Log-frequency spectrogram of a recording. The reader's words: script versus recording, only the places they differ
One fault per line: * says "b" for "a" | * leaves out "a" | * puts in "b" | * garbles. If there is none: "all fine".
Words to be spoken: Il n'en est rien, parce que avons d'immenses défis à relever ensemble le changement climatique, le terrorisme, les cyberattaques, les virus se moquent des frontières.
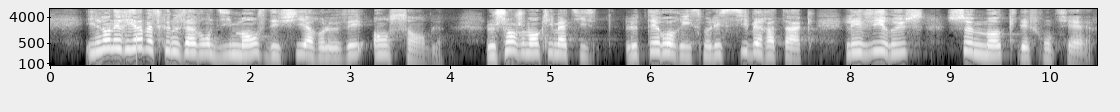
* puts in "nous"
